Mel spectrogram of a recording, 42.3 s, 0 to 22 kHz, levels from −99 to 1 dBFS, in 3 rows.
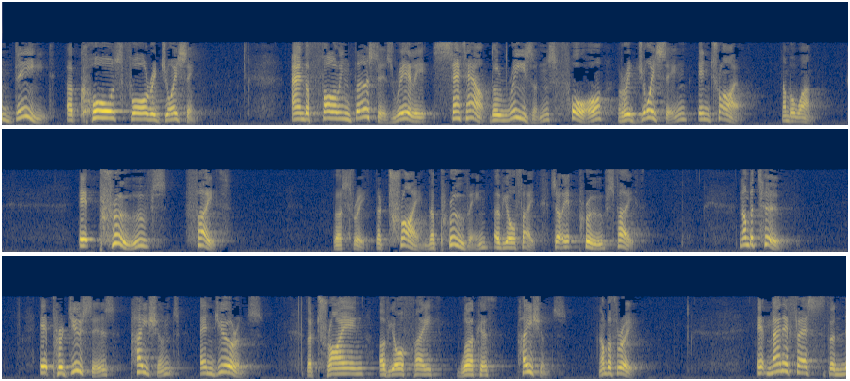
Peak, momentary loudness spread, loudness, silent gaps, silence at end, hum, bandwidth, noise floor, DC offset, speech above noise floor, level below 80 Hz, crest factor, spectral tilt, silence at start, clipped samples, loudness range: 0 dBFS; 16 LU; -20 LUFS; none; 0 s; none; 5.8 kHz; -66 dBFS; under 0.1%; 47 dB; -68 dBFS; 20 dB; -10.5 dB/octave; 0 s; under 0.1%; 8 LU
